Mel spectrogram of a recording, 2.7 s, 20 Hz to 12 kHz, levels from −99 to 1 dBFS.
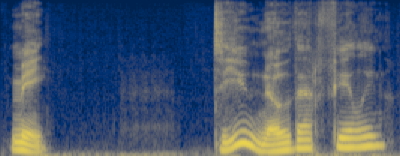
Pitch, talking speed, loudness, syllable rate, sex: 140 Hz, 135 wpm, -16 LUFS, 4.8 syllables/s, male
